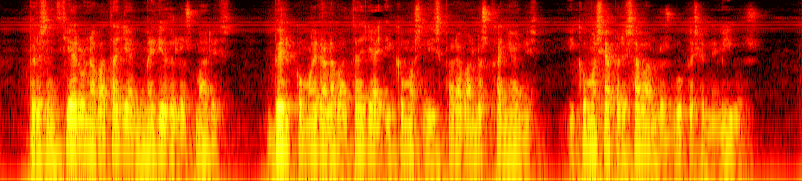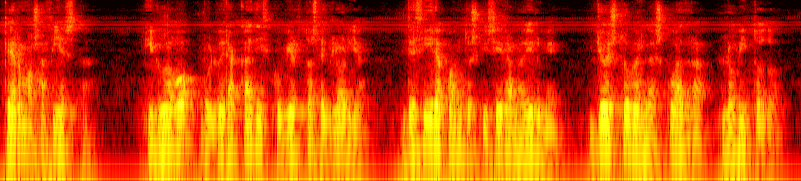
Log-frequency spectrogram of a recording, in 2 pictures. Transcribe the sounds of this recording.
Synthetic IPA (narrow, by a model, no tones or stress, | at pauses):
pɾe̞se̞nθjaɾunaβat̪aʎaenme̞ðjo̞ð̞e̞lo̞zmaɾe̞s | be̞ɾko̞mo̞e̞ɾalaβat̪aʎaʔiko̞mo̞se̞ðispaɾaβanlo̞skaɲõ̞ne̞siko̞mo̞se̞apɾesaβanlo̞zβuke̞se̞ne̞miɣo̞s | keːɾmo̞safje̞st̪a | ilwe̞ɣ̞o̞βo̞lβe̞ɾakaðiθkuβje̞ɾt̪o̞zðe̞ɣlo̞ɾja | d̪e̞θiɾakwant̪o̞skisje̞ɾano̞iɾme̞ʝoe̞st̪uβe̞ːnlaeskwaðɾalo̞βit̪o̞ðo̞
